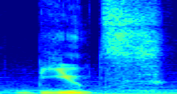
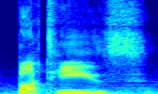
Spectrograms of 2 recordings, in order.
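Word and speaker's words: butte: hills and wide flat butes uh or buties if you want pronounce it the way it looks.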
